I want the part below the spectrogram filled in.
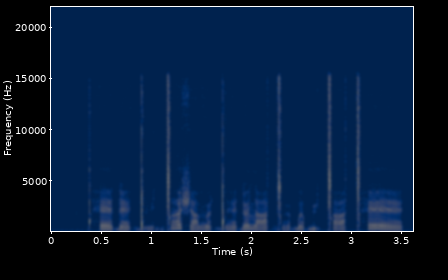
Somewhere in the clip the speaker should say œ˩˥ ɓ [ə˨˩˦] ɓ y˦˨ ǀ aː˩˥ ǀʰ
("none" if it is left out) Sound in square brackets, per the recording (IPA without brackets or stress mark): ə˨˩˦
